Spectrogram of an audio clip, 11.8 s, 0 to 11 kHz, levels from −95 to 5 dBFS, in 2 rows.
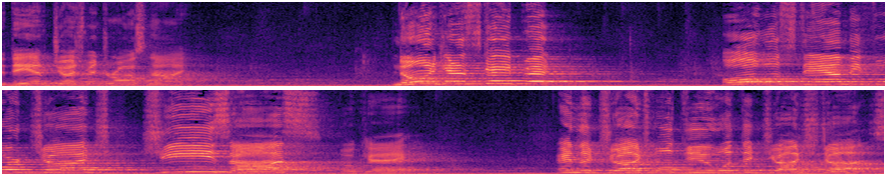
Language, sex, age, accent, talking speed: English, male, 40-59, American, 140 wpm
